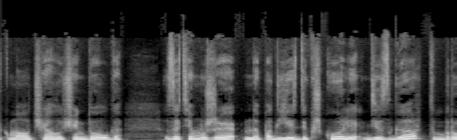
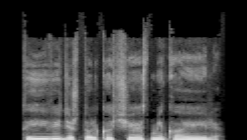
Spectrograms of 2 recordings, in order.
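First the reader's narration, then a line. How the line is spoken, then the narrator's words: Weary speech. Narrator (Russian): устало произнес Хосе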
